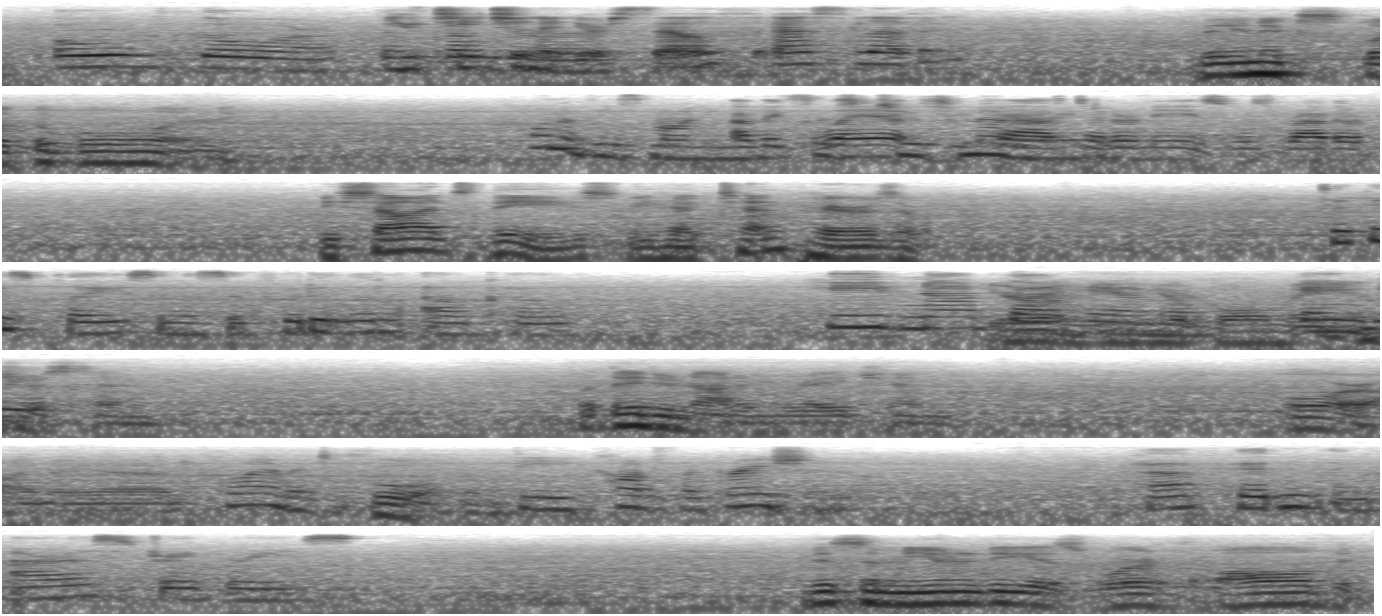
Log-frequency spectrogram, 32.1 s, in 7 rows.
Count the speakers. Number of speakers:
7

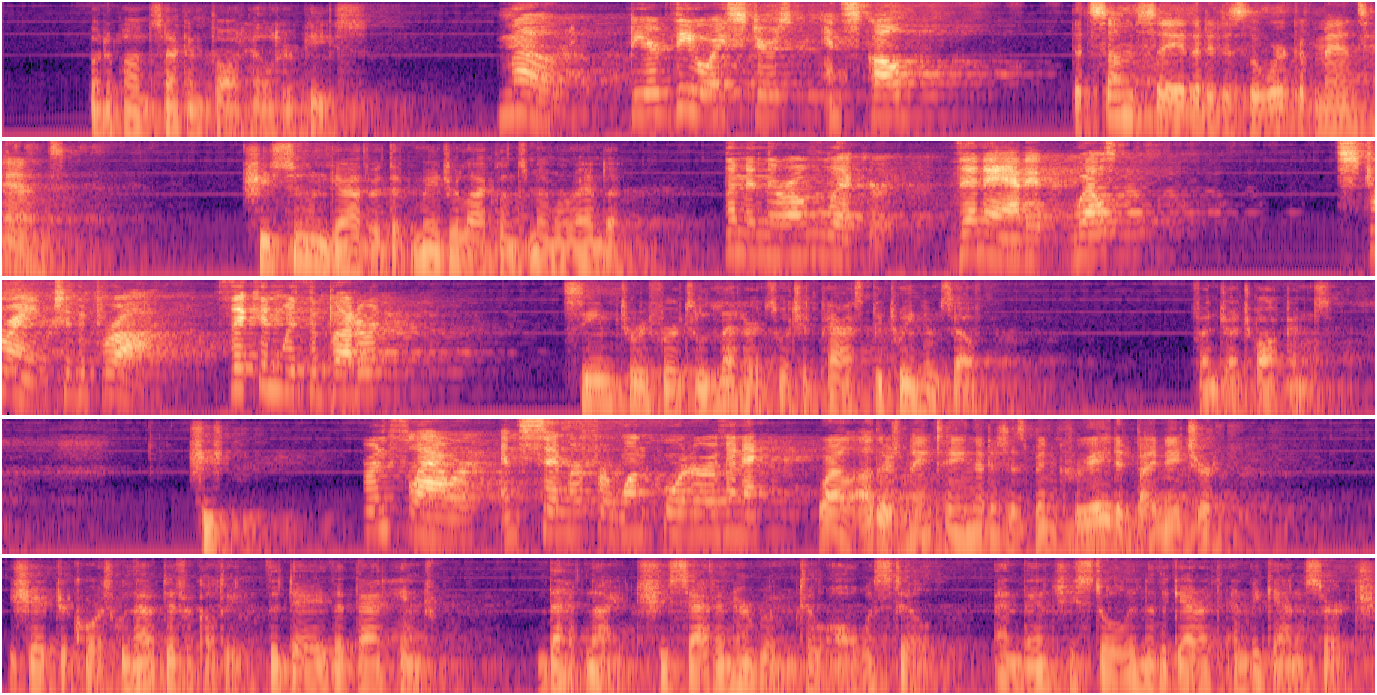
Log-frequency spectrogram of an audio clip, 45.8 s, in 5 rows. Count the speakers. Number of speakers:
3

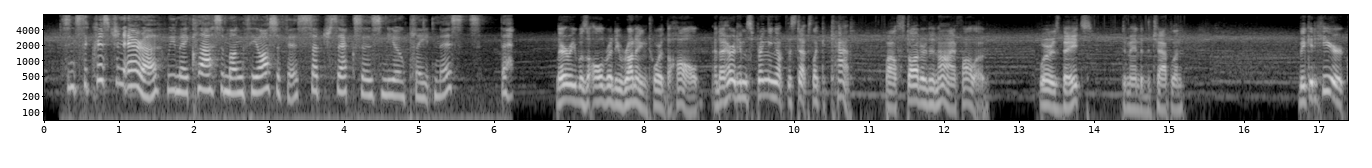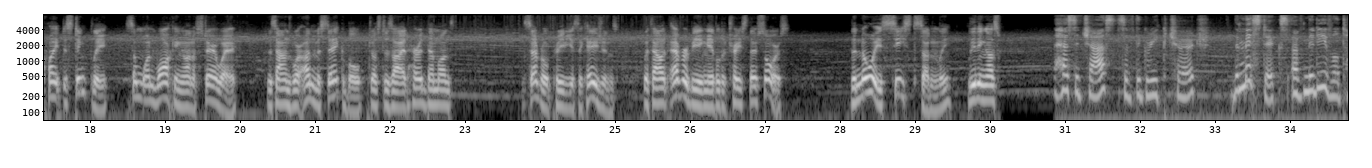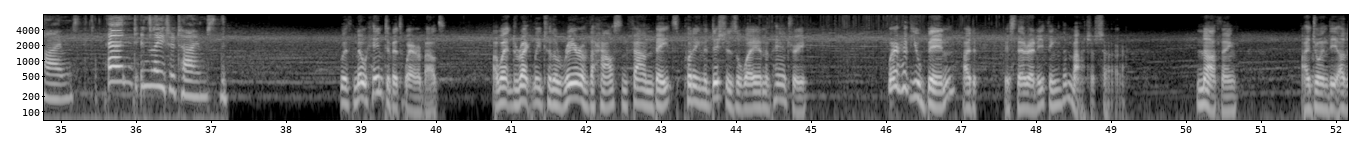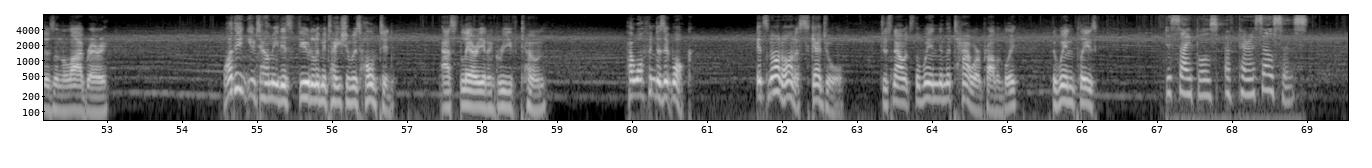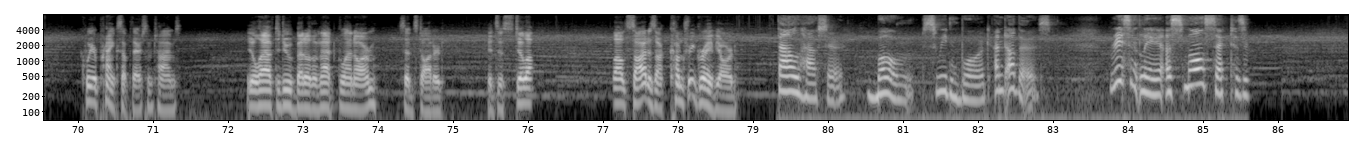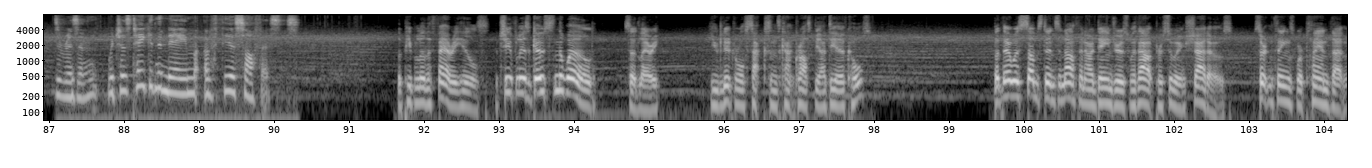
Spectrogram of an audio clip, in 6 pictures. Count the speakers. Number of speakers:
2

